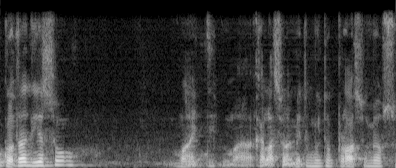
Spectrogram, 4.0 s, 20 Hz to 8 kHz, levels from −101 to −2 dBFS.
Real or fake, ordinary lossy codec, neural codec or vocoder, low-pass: fake; none; vocoder, 22.05 kHz, 80 mel bands, HiFi-GAN; 7.2 kHz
